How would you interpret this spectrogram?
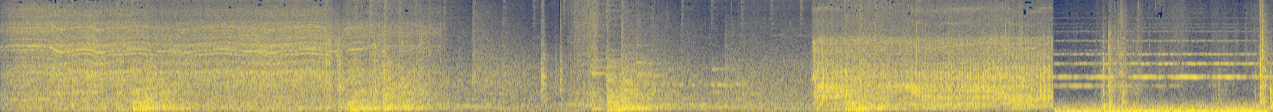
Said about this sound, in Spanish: Llevaba una sierra eléctrica y un taladro inalámbrico de primera línea con motores especiales que reducían el ruido. Parecía saber exactamente dónde cortar en el techo.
